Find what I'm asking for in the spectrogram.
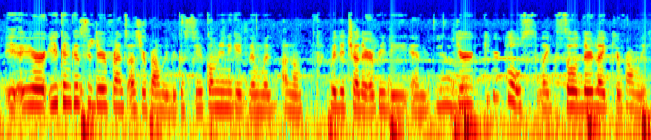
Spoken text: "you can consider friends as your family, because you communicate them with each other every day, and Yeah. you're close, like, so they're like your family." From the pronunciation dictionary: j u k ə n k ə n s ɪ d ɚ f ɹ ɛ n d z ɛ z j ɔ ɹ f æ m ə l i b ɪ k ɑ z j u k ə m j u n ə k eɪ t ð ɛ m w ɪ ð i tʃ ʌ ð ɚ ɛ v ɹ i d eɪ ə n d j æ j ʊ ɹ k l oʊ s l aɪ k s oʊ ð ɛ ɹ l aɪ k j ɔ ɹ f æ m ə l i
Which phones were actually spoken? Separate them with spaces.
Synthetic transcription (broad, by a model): j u k ə n k ə n s ɪ d ɚ f ɹ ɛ n d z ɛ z j ɔ ɹ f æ m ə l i b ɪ k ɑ s j u k ə m j u n ə k eɪ t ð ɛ m w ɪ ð i tʃ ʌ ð ɚ ɛ v ɹ i d eɪ ə n d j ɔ j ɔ ɹ k l oʊ s l aɪ k s oʊ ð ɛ ɹ l aɪ k j ɔ ɹ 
